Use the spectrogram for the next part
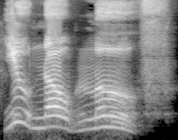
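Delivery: menacing goblin. Acted. Goblin holds elf at crossbow point, loud menacing threat. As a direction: order them to freeze in a big goblin voice.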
